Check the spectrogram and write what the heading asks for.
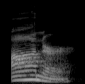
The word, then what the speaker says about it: honor: it our and our honor and honor honest person and honest person here we never hear the sound of the h but in other words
